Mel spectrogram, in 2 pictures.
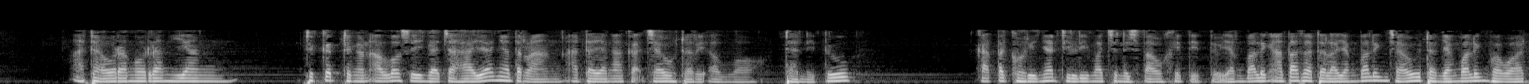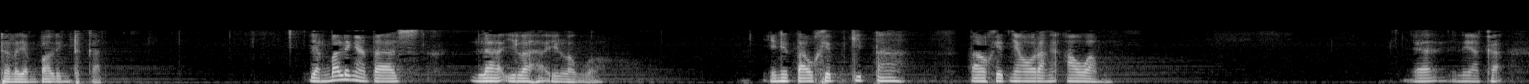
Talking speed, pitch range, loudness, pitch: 105 wpm, 115-150 Hz, -18 LUFS, 140 Hz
